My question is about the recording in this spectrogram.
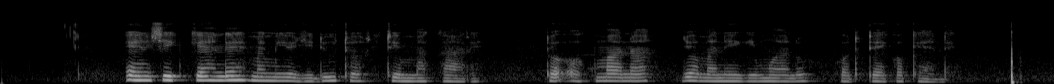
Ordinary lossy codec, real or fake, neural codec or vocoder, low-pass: none; real; none; 7.2 kHz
